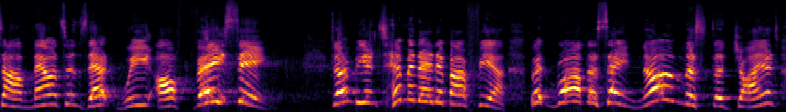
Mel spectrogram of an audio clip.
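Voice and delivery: rising, fervent preaching with laughs in the voice; full-force preaching. Acted. Preacher urging the family to declare war on giants, full-force preaching. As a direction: fire up the congregation.

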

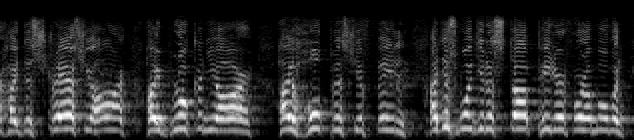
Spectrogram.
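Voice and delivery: normal talking voice

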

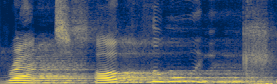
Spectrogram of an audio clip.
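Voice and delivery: slow, drawn-out announcer call; game show host. Shown as a demonstration. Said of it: "You have to say it like that, like a game show host".

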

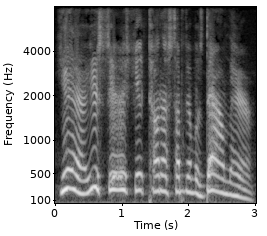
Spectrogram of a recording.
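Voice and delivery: put-on very high whiny boy; high-pitched kid voice. A narrator's reading. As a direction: pile on like a skeptical kid. Second friend voiced high.

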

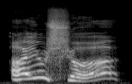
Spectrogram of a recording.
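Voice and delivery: high, loud, slow donkey wail; anxious, drawn-out question; Eeyore. A narrator's reading. Eeyore asking Pooh about his tail, dismayed.

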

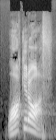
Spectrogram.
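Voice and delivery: loud, brisk fatherly command; tough-love father. Acted. Dad to a hurt kid, loud tough-love order. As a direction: order the kid to shake it off, loudly. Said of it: "That's fatherly love".

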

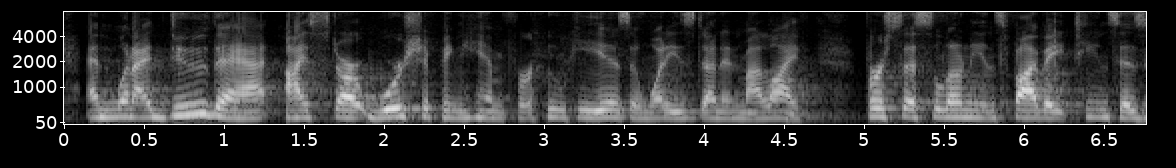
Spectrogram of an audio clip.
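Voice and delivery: ordinary talk

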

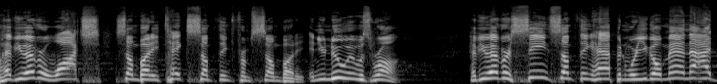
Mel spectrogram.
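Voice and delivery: loud, driving sermon voice; preaching. Acted. Pastor preaching hard to the congregation, loud. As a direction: preach it out to the whole room.

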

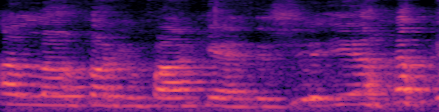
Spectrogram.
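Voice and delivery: laughing through the words; giggly, high-pitched laughter. Real, not acted. Laughing while talking.

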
